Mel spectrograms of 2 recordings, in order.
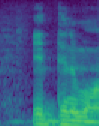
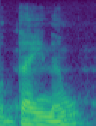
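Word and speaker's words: dynamo: في النهاية انا اقدر اقول ان الدينامو عندنا او الداينامو بنطق الصح بتاعه، فالداينامو بيحول الكاينتيك انرجي لالكتريك انرجي.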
